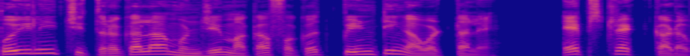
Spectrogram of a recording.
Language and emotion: Goan Konkani, neutral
